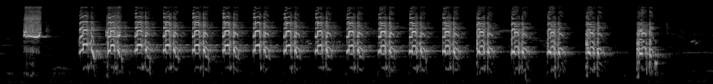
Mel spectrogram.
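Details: Grey francolin, or teetar, calling in a natural setting: one higher opening note, then a loud, harsh run of about fifteen rapid notes repeated evenly around three per second, ending abruptly after six seconds.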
